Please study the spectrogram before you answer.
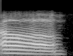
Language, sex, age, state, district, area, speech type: Assamese, female, 60+, Assam, Tinsukia, rural, conversation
